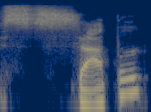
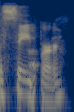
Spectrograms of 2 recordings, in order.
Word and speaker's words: Saper: You co-authored an article with Jake Sapper, I think if I'm pronouncing his name correctly, Yeah, uh, Saper.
